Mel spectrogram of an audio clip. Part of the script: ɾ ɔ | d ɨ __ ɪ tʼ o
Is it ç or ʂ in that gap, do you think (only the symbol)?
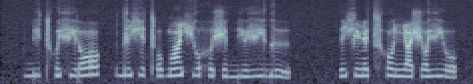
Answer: ç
